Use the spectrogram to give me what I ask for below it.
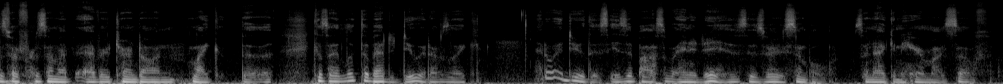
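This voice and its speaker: The voice is quiet. It moves at a moderate pace. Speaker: solo podcaster. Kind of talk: casual monologue. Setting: home recording, thin walls. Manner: speaking quietly; rambling, halting.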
